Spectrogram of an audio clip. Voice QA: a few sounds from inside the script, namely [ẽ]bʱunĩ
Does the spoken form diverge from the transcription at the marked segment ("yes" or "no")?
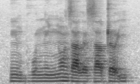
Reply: yes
